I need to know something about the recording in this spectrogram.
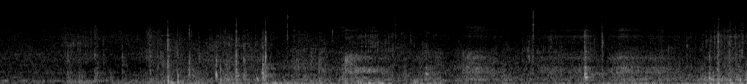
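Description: Bicycle tyres roll over tarmac and then rough gravel.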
